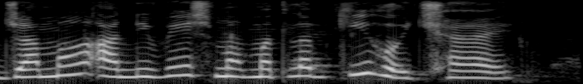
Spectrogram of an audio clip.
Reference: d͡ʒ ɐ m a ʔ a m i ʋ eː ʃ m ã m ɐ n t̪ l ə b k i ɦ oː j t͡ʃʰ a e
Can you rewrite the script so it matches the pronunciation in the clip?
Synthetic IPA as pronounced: d͡ʒ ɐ m a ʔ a n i ʋ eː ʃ m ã m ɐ t̪ l ə b k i ɦ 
